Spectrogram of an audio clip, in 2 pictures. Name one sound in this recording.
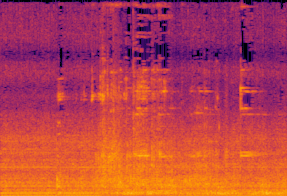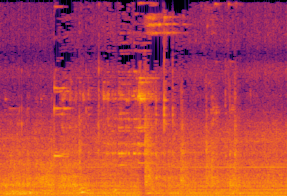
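A metal chain clinks and rattles as it is dragged and hooked.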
